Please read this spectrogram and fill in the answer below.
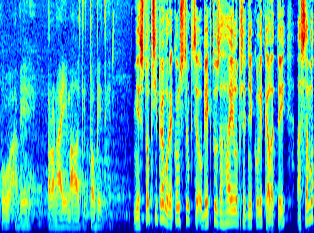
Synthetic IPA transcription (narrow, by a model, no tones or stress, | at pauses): ua̰bɪpɾonajiːmalt̪ɪt̪obɪt̪ʰɪ̥ | mɲɛst̪opr̥iːpɾavuɾɛko̞nst̪ɾukt͡sɛʔo̞bjɛkt̪uzaɦaːjɪlo̞pr̥ɛd̪ɲɛko̞lɪkalɛt̪ɪ | ʔasamot̪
